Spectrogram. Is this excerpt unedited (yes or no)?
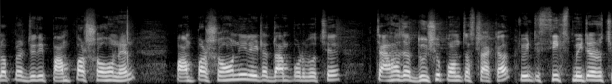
no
